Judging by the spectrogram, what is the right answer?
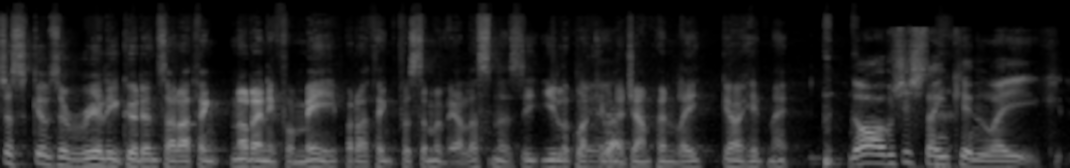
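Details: Adult male speaker in conversation; no speech disorder.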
